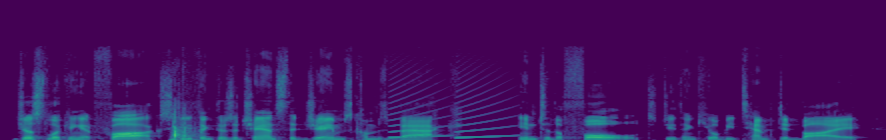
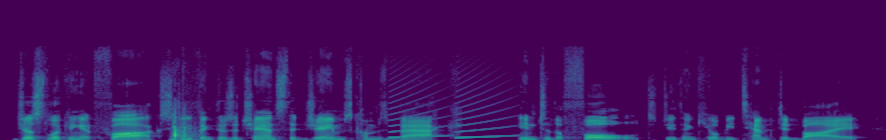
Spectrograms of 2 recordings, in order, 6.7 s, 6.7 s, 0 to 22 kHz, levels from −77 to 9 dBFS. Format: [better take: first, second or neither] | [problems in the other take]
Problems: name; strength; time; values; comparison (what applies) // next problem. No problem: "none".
neither | footsteps; loud; at 1.5 s; peak level with the speech; the same in both // siren; faint; at 3 s; peak 10 dB below the speech; the same in both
